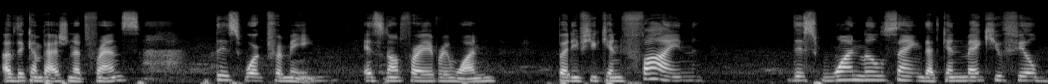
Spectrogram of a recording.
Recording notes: At the 45th National Conference of The Compassionate Friends in Houston Texas, 2022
